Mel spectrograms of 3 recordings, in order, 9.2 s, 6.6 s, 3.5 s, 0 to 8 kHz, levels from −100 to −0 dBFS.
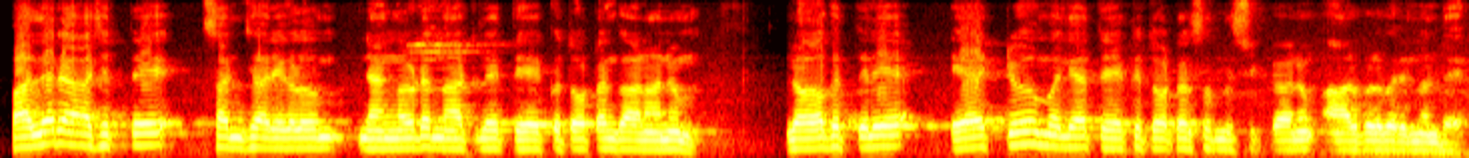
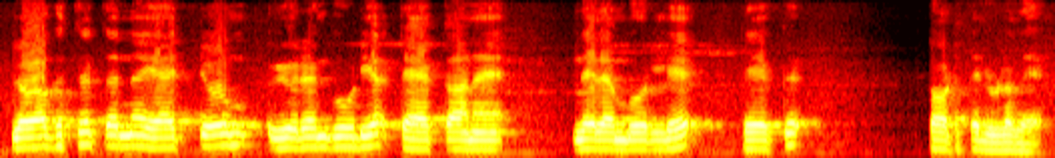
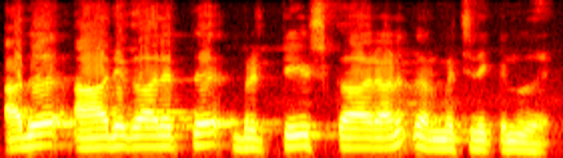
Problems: background sounds at intervals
